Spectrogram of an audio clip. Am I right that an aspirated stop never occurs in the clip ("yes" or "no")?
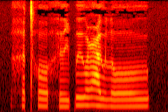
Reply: no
